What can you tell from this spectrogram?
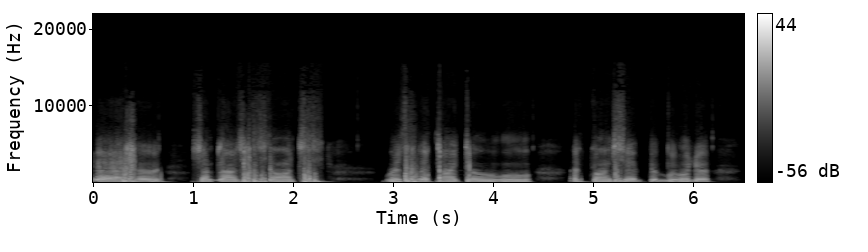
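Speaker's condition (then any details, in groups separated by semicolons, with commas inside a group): Spinal muscular atrophy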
